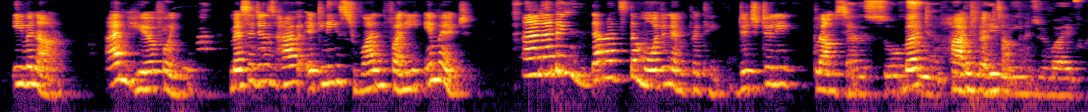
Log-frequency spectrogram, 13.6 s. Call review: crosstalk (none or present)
present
